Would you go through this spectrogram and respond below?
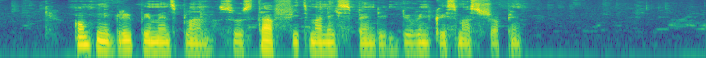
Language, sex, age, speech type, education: Nigerian Pidgin, male, 30-45, spontaneous, tertiary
